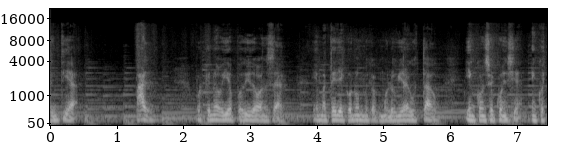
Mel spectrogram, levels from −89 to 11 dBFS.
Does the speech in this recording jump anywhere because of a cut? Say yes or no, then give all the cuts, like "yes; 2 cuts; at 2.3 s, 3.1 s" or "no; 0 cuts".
no; 0 cuts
